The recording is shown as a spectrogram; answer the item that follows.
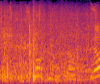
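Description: Faint background voices with a couple of sharp knocks.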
